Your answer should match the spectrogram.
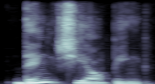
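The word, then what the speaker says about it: Deng Xiaoping: eh con den shoping xia ping sí se pronuncia así den xiaoping perdón pero mi chino No anda muy fluido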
